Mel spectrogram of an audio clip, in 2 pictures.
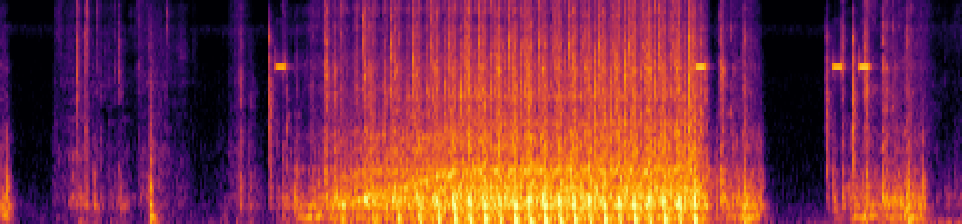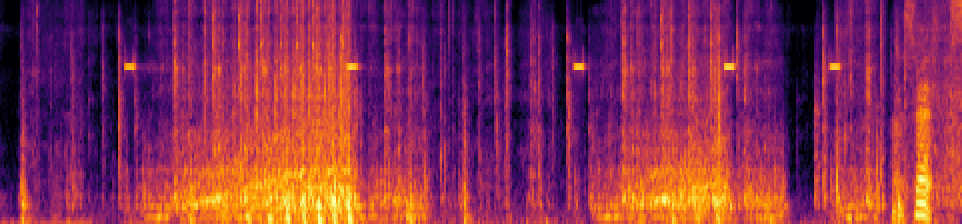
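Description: Sewing machine stitching through a book page project in two long, steady runs of rapid needle rhythm, separated by pauses with handling noise and brief talk.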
